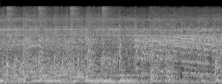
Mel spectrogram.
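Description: Hard electronic dance music in a breakdown: the kick drum drops out and sustained, distorted synth tones carry on alone.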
